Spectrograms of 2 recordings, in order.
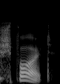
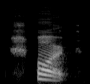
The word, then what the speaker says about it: Sport: SP is pronounced like it as if it were SHP. So let's read some of these. Spule. Spule. Sport. Sport.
